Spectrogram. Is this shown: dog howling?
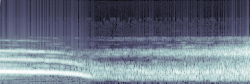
yes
